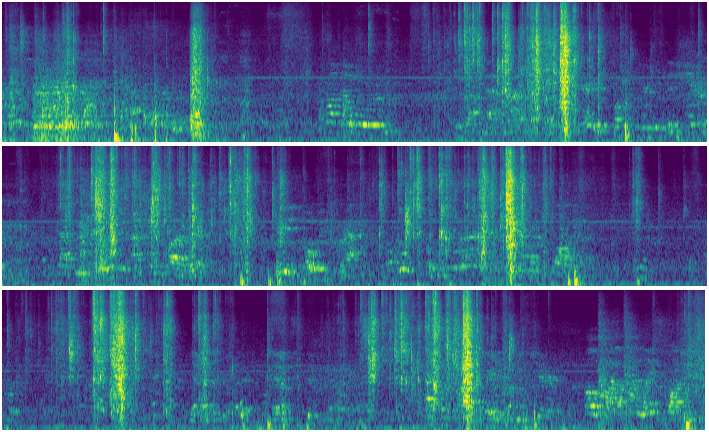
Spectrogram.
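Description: Foil trading-card pack wrappers crinkling and tearing open, with cards being handled, in a string of sharp rustles and rips.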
